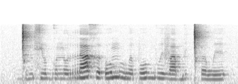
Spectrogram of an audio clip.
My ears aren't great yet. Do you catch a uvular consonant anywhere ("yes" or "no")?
no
